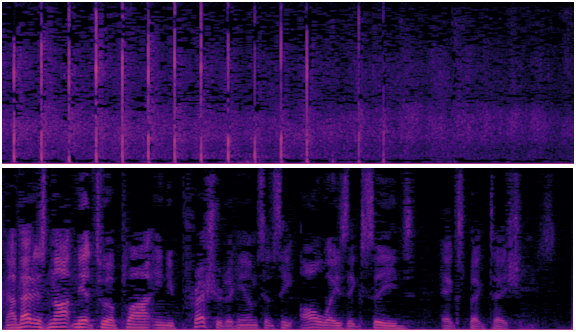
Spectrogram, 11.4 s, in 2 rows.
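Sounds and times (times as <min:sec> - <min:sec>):
audience applause: 0:00.0 - 0:06.2
speech: 0:05.8 - 0:11.3.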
